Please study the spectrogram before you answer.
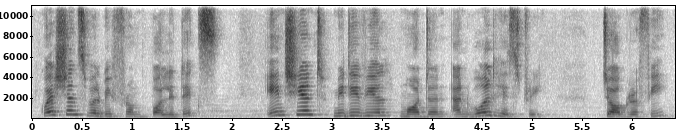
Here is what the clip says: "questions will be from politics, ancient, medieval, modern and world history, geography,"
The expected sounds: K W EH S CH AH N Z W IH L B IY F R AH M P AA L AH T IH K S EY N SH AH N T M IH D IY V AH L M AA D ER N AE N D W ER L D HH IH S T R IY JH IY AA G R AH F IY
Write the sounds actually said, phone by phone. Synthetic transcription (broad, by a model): K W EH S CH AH N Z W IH L B IY F R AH M P AA L AH T IH K S EY N SH AH N T M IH D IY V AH L M AA D ER N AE N D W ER L D HH IH S T R IY JH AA G R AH F IY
